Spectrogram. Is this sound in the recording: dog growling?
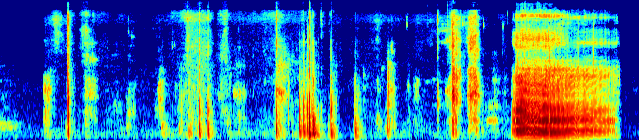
yes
